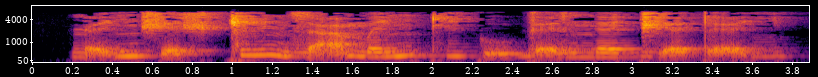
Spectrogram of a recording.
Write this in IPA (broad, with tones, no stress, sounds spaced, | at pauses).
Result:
ɳ ɛ̰˨˥ ɲ ʃ ɛ̰˥˨ ʃ ǀ y˦˥ n z a̰˨˥ m ɛ˨˥ ɲ cʰ i˦˥ k ṵ˦˥ ɡ ɛ̰˥˨ z ŋ ɛ˨ d͡ʒ ɛ̰˥˨ t̪ ɛ̰˦˥ ʎ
